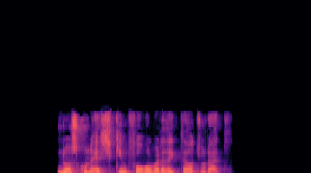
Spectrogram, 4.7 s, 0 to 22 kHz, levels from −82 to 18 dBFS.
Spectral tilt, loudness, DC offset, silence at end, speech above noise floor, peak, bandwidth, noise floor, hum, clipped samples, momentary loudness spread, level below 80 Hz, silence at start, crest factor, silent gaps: -4 dB/octave; -16 LUFS; under 0.1%; 1.25 s; over 74 dB; -2 dBFS; 8.2 kHz; under -90 dBFS; none; under 0.1%; 7 LU; -58 dBFS; 0.85 s; 16 dB; none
